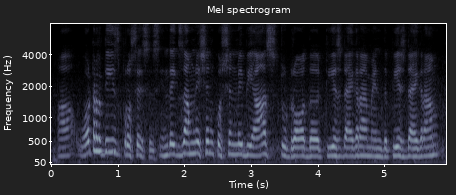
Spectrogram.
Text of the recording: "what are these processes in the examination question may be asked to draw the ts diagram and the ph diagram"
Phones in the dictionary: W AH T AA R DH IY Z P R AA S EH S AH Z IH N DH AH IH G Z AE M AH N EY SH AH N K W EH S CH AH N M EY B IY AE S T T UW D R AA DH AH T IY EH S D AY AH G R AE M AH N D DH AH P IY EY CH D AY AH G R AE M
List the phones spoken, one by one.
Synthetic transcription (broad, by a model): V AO T AA R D IY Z P R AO S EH S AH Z IH N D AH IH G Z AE M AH N EY SH AH N K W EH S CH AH N M EY B IY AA S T T UW D R AA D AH T IY EH S D AY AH G R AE M AH N D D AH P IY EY S D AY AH G R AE M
